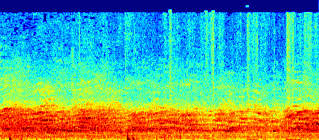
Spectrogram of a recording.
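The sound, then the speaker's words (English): A dense, steady murmur of many voices fills the whole stretch, a crowd gathered to see Jesus chattering all at once and growing larger and louder, with a couple of brief thumps breaking through around the middle. “The crowd behind me appears to be getting larger and louder as we speak.”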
